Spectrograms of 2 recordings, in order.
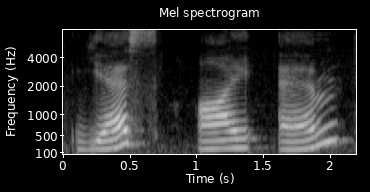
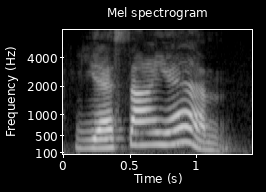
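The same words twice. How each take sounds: First: Slow, separated words; word-by-word model. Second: Said in the usual way. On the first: Shown as a demonstration. Teacher modelling a short answer for learners, slowly word by word. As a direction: give each word its own beat, lower. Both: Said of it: "라고 얘기합니다".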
